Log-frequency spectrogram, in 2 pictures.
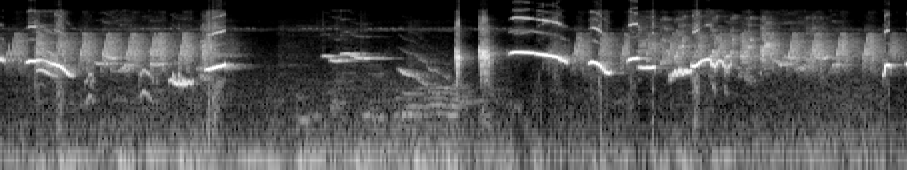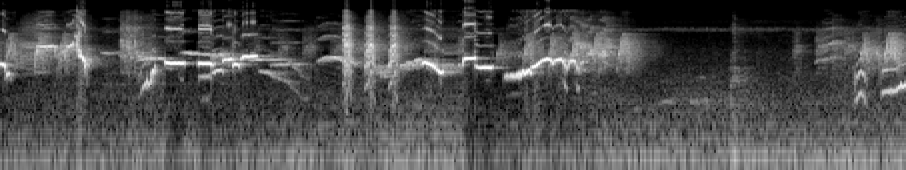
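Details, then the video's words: Oriental magpie-robin singing its combative song to provoke rivals to fight: long run of rapid, buzzy high phrases mixed with clear rising and falling whistles, scratchy trills and a few sharp clicks, fading near the end. "KICAU KACER TARUNG"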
